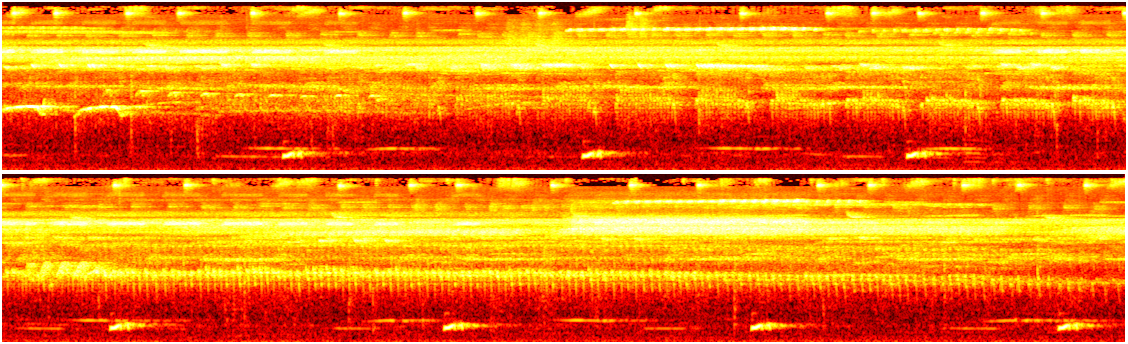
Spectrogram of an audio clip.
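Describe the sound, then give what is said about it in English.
An Amazonian motmot gives resonant, low hoots, seven of them evenly spaced about three seconds apart, over a constant high-pitched whirring. A brief higher note sounds near the start. “the resonant hoots of an Amazonian motmot, along with the plaintive notes of a long-billed woodcreeper and the whirring song of another bird that I have yet to identify.”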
